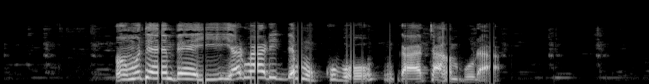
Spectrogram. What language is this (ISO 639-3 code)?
lug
